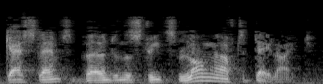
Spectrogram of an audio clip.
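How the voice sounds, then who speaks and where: An actor playing a courteous, earnest doctor who serves as narrator in a radio drama. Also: male voice, lowish voice, wildly swooping pitch, measured pace, gravelly, a little hiss or hum, full character voice. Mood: measured storytelling.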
